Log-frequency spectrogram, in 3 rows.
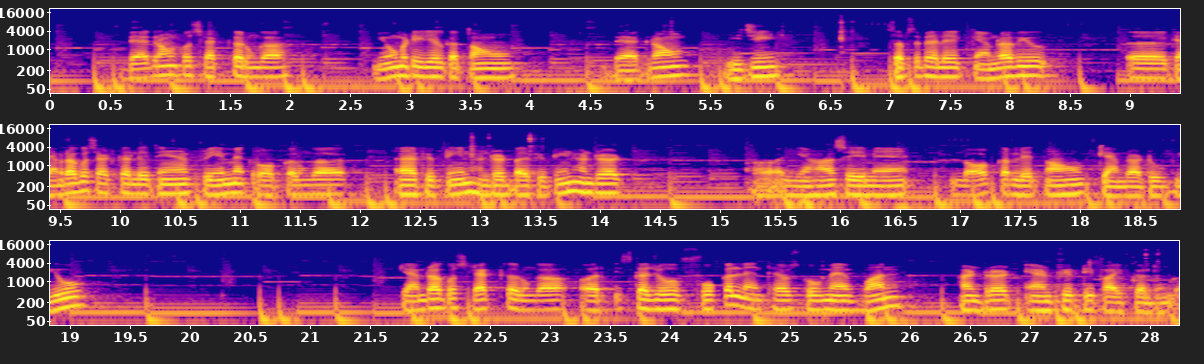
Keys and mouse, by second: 6.5 KP_0, 18.3 n, 27.8 click, 27.8 KP_5.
